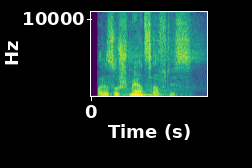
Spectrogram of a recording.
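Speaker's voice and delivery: ordinary talk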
